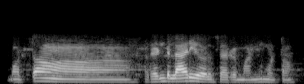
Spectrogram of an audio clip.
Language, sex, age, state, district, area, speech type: Tamil, male, 18-30, Tamil Nadu, Thanjavur, rural, conversation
